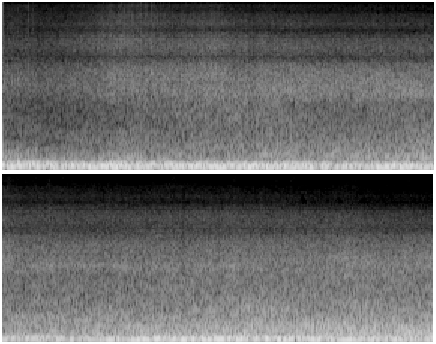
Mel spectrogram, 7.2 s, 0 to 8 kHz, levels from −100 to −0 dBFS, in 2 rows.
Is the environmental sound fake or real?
real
